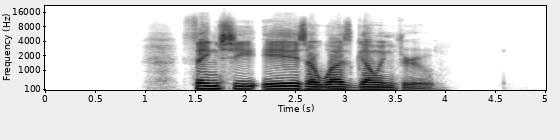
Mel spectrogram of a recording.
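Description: A man speaks close to a microphone in a calm, expressive voice.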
